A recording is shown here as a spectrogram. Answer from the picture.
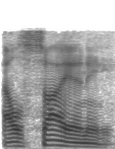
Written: Alcyone

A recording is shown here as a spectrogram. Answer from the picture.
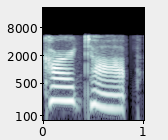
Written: cartop

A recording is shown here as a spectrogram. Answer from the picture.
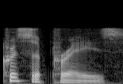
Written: chrysoprase

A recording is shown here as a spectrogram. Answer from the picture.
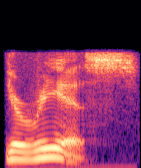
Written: uraeus

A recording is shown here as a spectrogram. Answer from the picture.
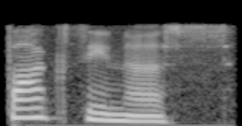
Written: foxiness

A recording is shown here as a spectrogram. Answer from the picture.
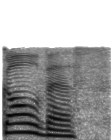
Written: Galvez

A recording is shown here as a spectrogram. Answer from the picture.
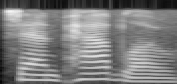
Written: San Pablo

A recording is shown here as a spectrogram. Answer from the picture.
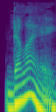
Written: delayingly

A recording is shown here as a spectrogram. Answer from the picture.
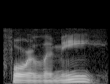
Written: Fort-Lamy

